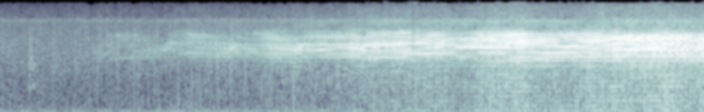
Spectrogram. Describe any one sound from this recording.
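A portable radio hisses and crackles with static.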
